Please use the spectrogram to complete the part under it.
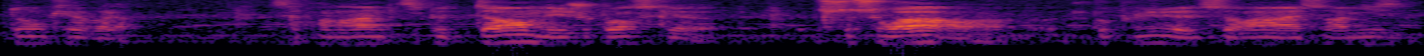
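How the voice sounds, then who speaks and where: A man's voice: on the low side, steady tone, normal speed, far from the mic, background noise. A young man narrating an early gaming commentary video, hesitant and full of fillers, recorded on a phone with no microphone. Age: young adult. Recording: old roomy recording with music.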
